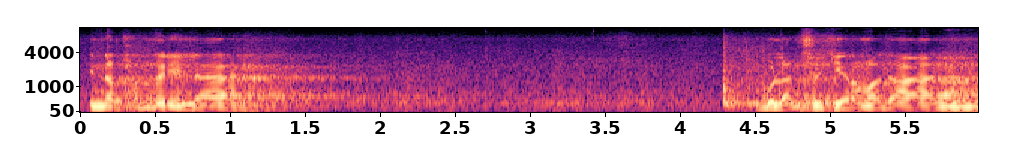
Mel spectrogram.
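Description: An elderly man chants slowly into a microphone in a large echoing hall.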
